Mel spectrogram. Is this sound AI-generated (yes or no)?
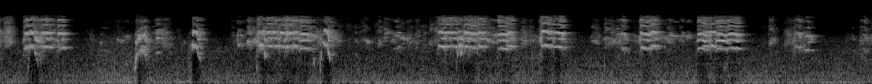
no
